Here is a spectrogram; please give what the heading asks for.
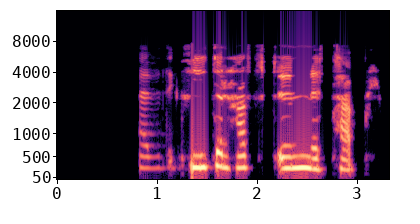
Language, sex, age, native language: Icelandic, female, 9, Lithuanian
